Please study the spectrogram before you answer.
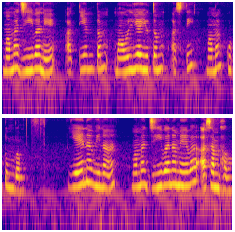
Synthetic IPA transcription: mɐmɐd͡ʒiːʋɐneː | ɐt̪jɐnt̪ɐmːɐwljɐjut̪ɐmɐst̪imɐmɐkuʈumbɐm | jeːnɐʋinɐmɐmɐd͡ʒiːʋɐnɐmeːʋɐʔɐ̰sɐmbʱɐʋɐm

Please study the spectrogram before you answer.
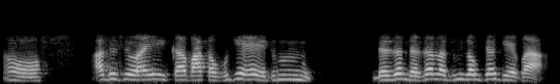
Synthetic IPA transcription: ɔ | a̰dusuajkabatawbuɡiajadum | dazandazaladumlawzaɡeba

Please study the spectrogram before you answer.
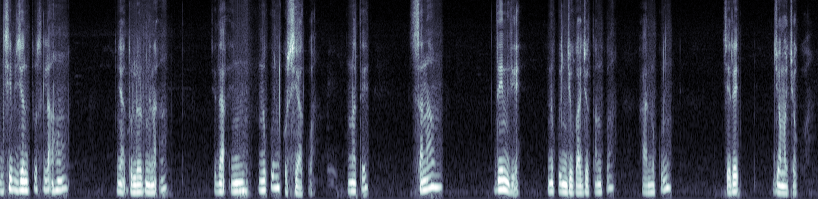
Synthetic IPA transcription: d͡ʒip̚d͡ʒənt̪usɛla̰ʔɦɔ̃ | iɲa̰ʔd̪uləɽmɛnaʔa | t͡ʃɛd̪a̰ʔiɲ | nukuɲkusijakɔwa | ɔnat̪ɛ | sanam | d̪inɡɛ | nukuɲd͡ʒɔɡad͡ʒɔt̪ɔnkɔwa | aɾnukuɲ | t͡ʃɛɾɛc̚ | d͡ʒɔmɛt͡ʃɔʔkɔwa

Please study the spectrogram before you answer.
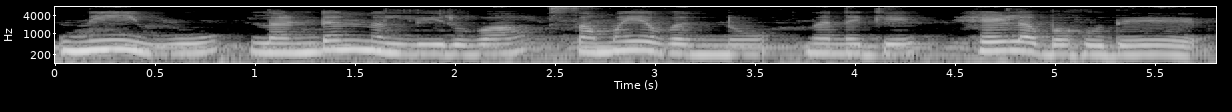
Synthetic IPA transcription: niːʋulɐɳɖɐnːɐlːiɾuʋɐsɐmɐjɐʋɐnːunɐnɐɡe̞ | hɛːɭɐbɐɦud̪e̞

